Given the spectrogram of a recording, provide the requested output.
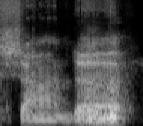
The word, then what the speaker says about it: Shonda: I know sometimes she's a little bit at work, but Miss Shonda, pronounced like Honda.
